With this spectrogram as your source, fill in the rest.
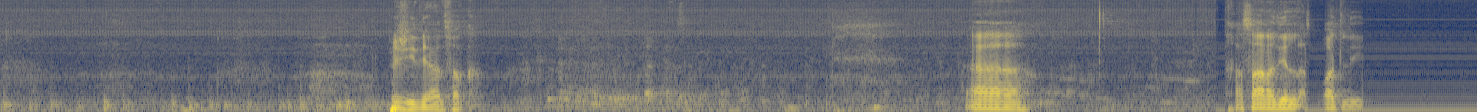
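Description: An elderly man speaks forcefully into a microphone, heard through loudspeakers.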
